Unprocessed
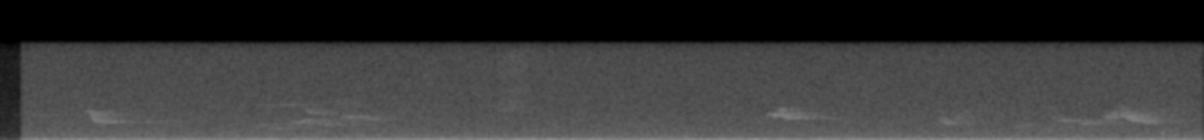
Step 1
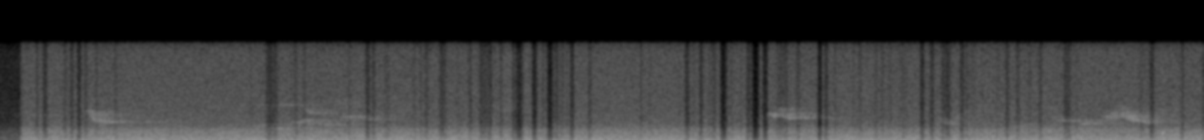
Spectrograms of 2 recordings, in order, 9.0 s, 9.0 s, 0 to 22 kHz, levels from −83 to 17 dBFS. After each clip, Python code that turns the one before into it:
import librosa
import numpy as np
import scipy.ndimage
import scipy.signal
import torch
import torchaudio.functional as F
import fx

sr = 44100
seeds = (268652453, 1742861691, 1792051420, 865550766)

y = fx.band_shelf(x, sr, hz=710.0, db=8.5, octaves=3.0)
y = fx.over_compress(y, sr, threshold_db=-24.0, ratio=-0.5)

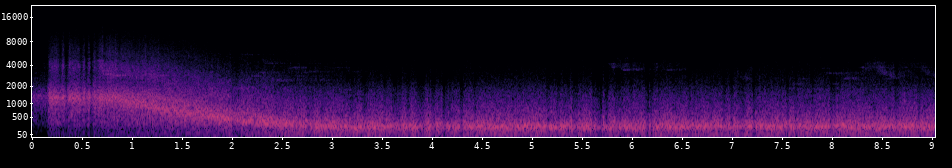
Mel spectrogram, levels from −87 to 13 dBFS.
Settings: y = fx.filter_sweep_bandpass(x, sr, from_hz=1300.0, to_hz=220.0, start_s=0.81, end_s=2.76, q=3.6)
y = 10.0 ** (-34.5 / 20.0) * np.tanh(y / 10.0 ** (-34.5 / 20.0))
y = y + 10.0 ** (-7.0 / 20.0) * np.pad(y, (int(432 * sr / 1000.0), 0))[:len(y)]
y = y * librosa.db_to_amplitude(1.0)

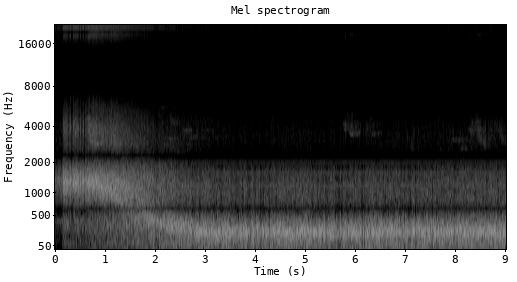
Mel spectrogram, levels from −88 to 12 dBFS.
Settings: y = fx.dmg_buzz(x, sr, base_hz=400.0, harmonics=5, level_db=-63.0, tilt_db=-4, odd_only=False)
y = fx.fixed_phaser(y, sr, hz=2300.0, stages=6)
y = np.repeat(scipy.signal.resample_poly(y, 1, 2), 2)[:len(y)]
y = y * librosa.db_to_amplitude(2.5)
